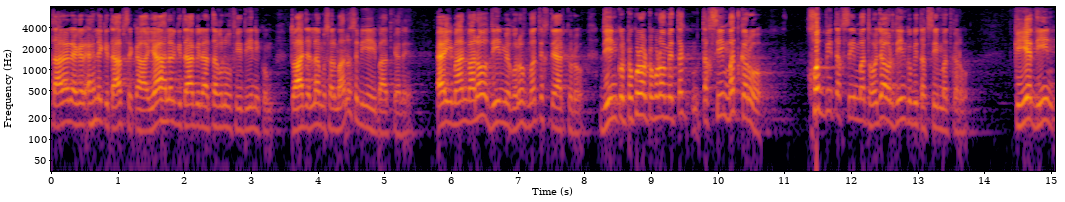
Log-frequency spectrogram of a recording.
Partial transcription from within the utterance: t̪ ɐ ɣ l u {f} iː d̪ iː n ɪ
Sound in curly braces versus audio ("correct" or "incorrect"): correct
